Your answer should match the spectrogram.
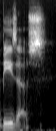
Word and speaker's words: Bezos: Hey, his name sounds like bees. You know, he's actually everyone. – Jeff Bezos. – He pronounces it Bezos.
